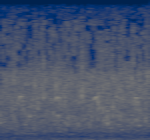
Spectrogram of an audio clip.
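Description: A small hillside stream running down from tea estates on a trail near Rozella, Sri Lanka, flows steadily with a bright, continuous rushing wash, close and alone without any voices.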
